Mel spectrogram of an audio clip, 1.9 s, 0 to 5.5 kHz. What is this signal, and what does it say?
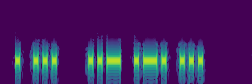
Morse code, heard as a keyed tone, about 34 wpm, 590 Hz. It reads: ES URS
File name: QSO314 35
